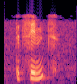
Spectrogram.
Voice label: "zemmet", Bas Rhin; vin; cannelle

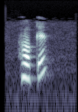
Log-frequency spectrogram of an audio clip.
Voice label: "hacke", Bas Rhin; vin; piocher

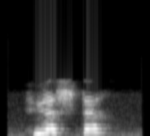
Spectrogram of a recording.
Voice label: "hueschte", alsace

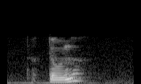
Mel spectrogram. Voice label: "dunner", alsace

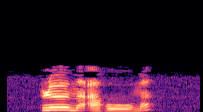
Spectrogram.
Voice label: "blueme", Bas Rhin; vin; arômes de fleurs

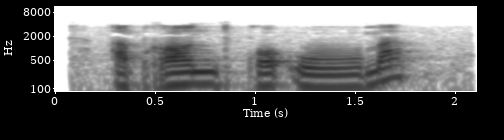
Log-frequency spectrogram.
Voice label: "brandproohme", alsace; vin

